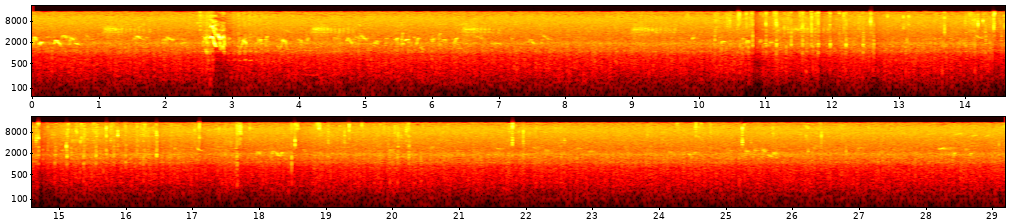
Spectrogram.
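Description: Small birds chirping over a steady hiss, with one sharp knock about three seconds in.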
